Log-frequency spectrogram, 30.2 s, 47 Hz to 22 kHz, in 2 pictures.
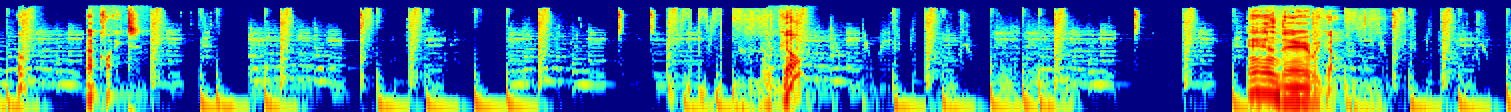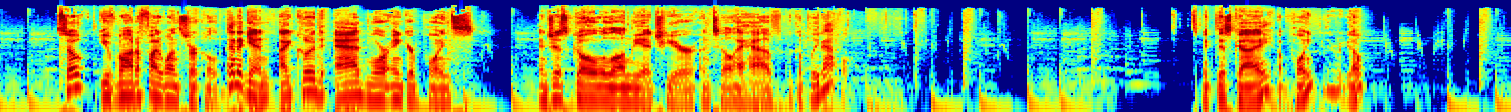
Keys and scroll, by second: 16.1 shift+a.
